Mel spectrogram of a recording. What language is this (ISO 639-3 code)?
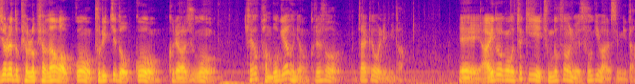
kor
